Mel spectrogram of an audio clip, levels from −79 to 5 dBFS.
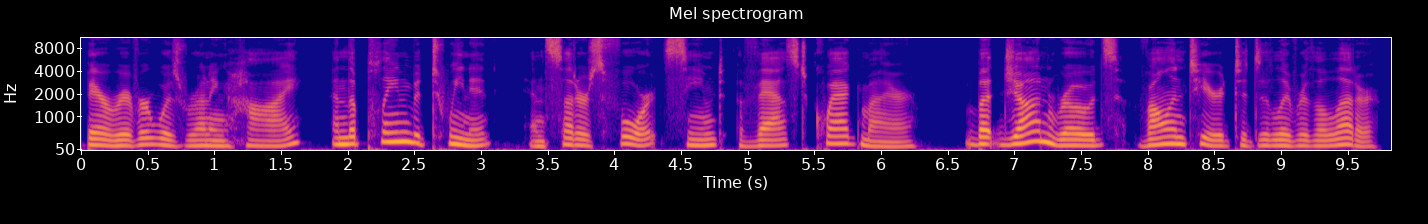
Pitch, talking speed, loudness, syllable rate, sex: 180 Hz, 155 wpm, -19 LUFS, 4.5 syllables/s, female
